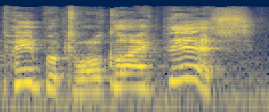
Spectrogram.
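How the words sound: It is said in an Australian accent.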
